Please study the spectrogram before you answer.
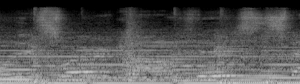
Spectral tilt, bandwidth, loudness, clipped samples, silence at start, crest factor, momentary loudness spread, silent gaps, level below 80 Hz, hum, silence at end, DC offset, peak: -4.5 dB/octave; 15.5 kHz; -18 LUFS; under 0.1%; 0 s; 12 dB; 3 LU; none; -22 dBFS; none; 0 s; under 0.1%; -6 dBFS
